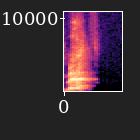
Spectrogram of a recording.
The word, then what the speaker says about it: Kmet: I want to talk about Kmet. That's how you say his name. – Different guy. – I think it's Met, you know?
